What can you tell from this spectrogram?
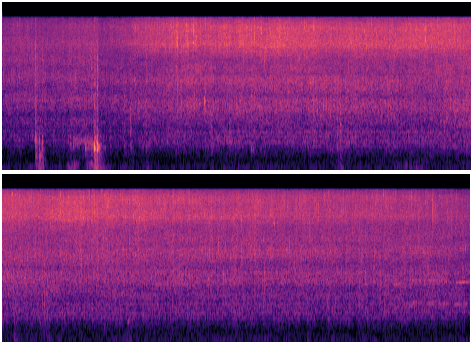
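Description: Mixed vegetables sizzling steadily as they fry in mustard oil in a nonstick kadai, stirred now and then with a wooden spatula. A few sharp knocks come in the first two seconds.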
